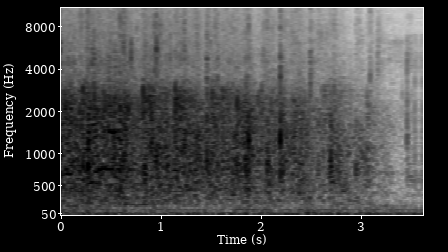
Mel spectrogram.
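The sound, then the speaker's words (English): A church audience claps hands in brisk, many-handed applause that starts fairly full and gradually thins out and fades, heard faintly throughout. “Somebody clap your hands. Give God the glory.”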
